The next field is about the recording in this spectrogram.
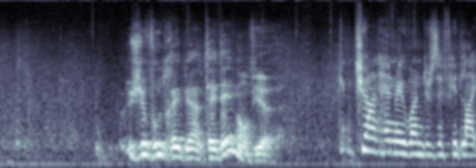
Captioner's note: John speaks French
